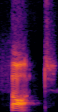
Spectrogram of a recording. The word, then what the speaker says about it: thought: So this word has that sound. Thought. Do you hear the ought?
